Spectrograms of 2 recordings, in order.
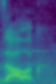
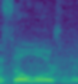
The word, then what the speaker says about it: Заложный: Но все говорят залог. Вот и это неправильно, потому что... Ударение не туда. Как вот говорят, заречный район, так и заложный район, то есть за логом.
